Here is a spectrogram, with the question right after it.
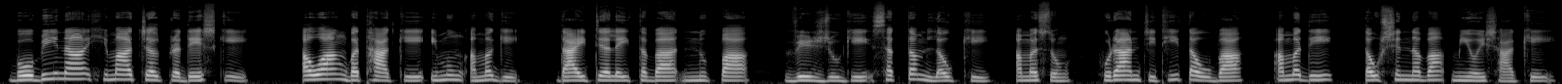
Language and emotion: Manipuri, neutral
